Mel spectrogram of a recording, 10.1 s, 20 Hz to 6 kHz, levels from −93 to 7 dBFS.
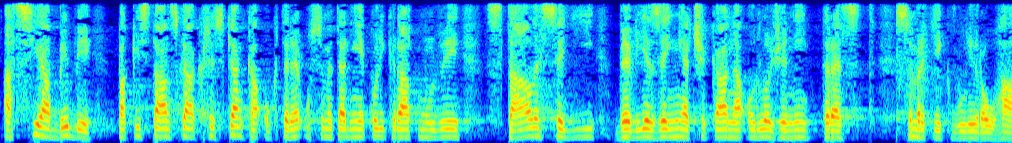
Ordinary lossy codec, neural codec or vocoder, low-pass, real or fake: none; none; 5.4 kHz; real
